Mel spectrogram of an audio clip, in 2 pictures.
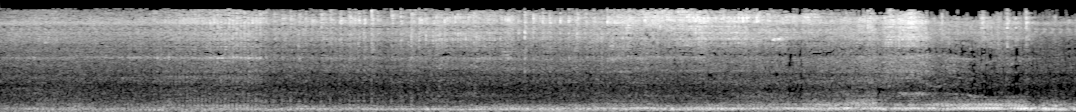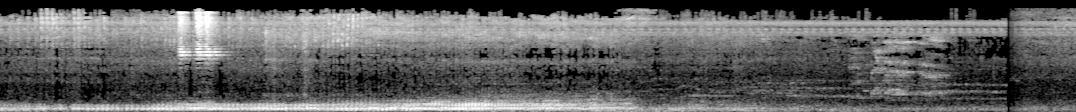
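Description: Low, steady vehicle rumble that slowly builds, peaks about three-quarters of the way through, then fades toward the end. A brief high-pitched call cuts in about two-thirds of the way through.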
